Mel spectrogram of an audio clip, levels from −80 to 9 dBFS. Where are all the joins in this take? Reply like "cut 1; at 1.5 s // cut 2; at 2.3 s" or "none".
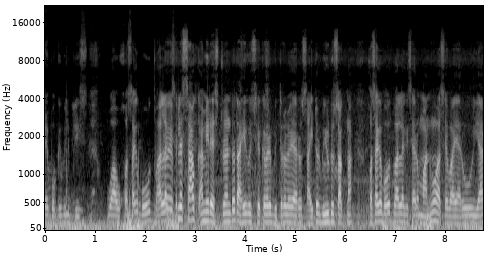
cut 1; at 2.5 s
